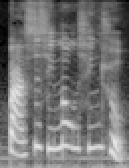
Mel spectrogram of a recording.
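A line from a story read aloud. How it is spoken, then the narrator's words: Panicked shriek. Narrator (Chinese): 彼得尖叫，再度慌乱地环顾四周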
